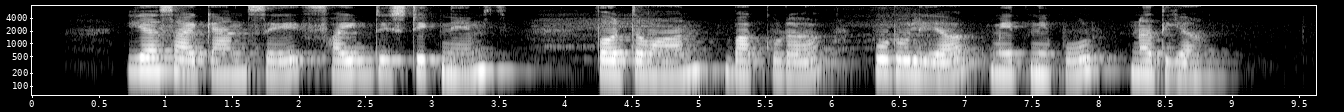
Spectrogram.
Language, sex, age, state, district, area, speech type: Santali, female, 18-30, West Bengal, Purba Bardhaman, rural, spontaneous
